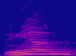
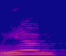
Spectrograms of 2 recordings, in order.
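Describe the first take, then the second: First: 응이엔 higher, as one smooth syllable; Vietnamese Nguyễn. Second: 응이엔 as one sound, not split; Vietnamese Nguyễn. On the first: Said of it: "하나의 발음처럼". (한 단어처럼 이어서 응이엔) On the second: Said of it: "딱딱 끊어서 발음하는 게 아니라". (끊지 않고 한 단어처럼 응이엔) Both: Shown as a demonstration. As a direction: glide 응이엔 into one word.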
